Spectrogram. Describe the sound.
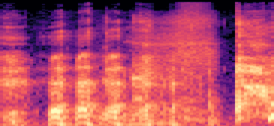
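A person coughs in a few short, harsh bursts in quick succession, then a louder throaty burst follows after a brief pause.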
